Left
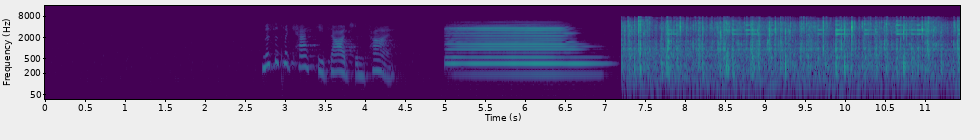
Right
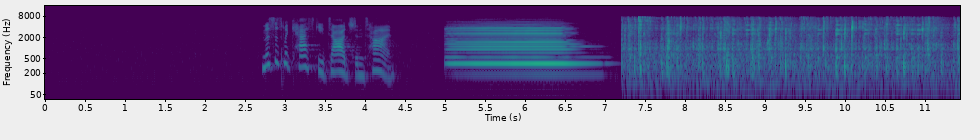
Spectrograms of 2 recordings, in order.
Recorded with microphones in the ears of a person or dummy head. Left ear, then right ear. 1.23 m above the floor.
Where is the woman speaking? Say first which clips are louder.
Right 8 dB; 45° right (ahead or behind), 0.8 m.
